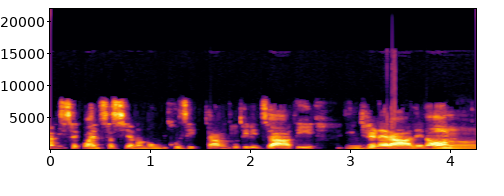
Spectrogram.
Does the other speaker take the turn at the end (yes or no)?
yes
